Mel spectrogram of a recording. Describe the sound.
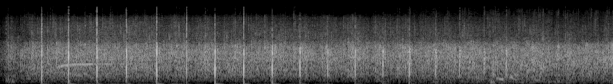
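Audience applause greets a leadership speaker, a steady, full round of clapping that continues throughout. Sharp individual claps stand out at fairly regular intervals above the dense crowd sound.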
